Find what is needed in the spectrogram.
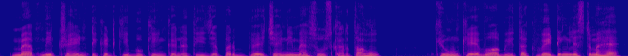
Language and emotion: Urdu, fearful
